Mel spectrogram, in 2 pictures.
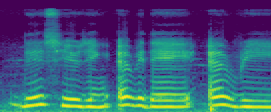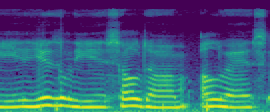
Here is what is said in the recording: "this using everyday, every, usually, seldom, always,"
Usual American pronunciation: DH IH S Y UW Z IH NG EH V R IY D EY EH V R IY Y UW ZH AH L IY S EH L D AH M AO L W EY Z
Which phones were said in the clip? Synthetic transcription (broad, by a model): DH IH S Y UW Z IH NG EH V R IY D EY EH V R IY Y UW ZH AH L IY S EH L D AH M AO L W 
